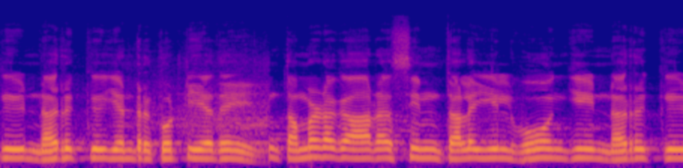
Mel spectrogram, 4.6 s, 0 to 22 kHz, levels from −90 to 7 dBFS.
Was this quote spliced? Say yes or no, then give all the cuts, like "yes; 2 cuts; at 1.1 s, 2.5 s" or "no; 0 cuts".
yes; 1 cut; at 1.8 s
